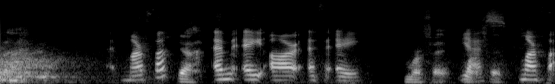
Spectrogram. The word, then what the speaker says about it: Marfa: I'm a senior partner with Marfa Advisors here in Dubai in the UAE. Now, how do you spell that? Marfa?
